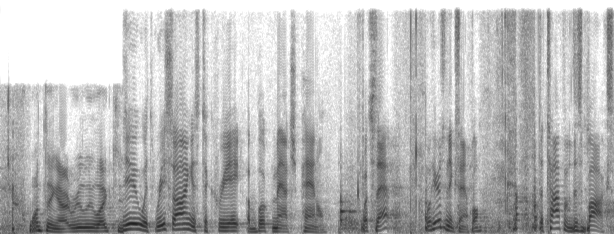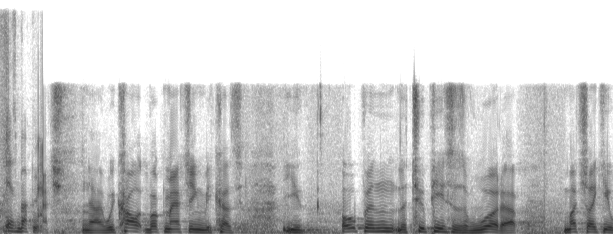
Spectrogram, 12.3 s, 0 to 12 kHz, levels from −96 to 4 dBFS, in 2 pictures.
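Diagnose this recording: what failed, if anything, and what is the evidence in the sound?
From 1.23 s to 6.56 s the sound runs fast and sharp: speed and pitch both rise by a factor of 1.5, about 7 semitones, then snap back. This is a wrong sample rate fault at the playback or converter clocking stage. The samples were clocked out faster than they were captured, with no resampling, which fits 16 kHz material played at 24 kHz. On a spectrogram every harmonic and band jumps up by half over that span, and events compress horizontally. The waveform looks squeezed in time.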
